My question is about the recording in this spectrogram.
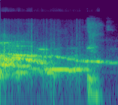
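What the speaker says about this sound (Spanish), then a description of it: "empiezan mis perritos a macanear." Pet dogs howl loudly and close by in a long, wavering chorus, the pitch sliding down, with a brief yip near the end.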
